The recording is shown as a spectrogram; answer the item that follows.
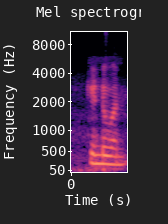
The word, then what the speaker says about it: किण्वन: के कारण होती है, किण्वन नहीं किण्वन, किण्वन, दिस इज़ राइट प्रोनाउंसिएशन, इसको आप सही कीजिएगा, किंगवन की जगह किंडवन है, तो ये आपका सही आंसर है किंडवन, ओके।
